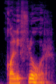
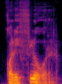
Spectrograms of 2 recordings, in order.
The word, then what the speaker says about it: coliflor: Then we have a word that ends in an R, so we stress the last syllable. Coliflor. Coliflor.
